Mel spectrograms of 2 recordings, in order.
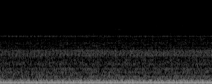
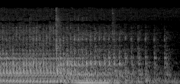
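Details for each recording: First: Brand-new airbrush compressor, just delivered, sitting on a hollow box that makes it louder: steady low hum with even pulsing, no knocks or rattles, quiet; running normally. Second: Old 1980 Paasche airbrush compressor, long used, overheats quickly: loud, fast rattling knock, harsh and hammering over a droning hum; worn and noisy, cause unknown.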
